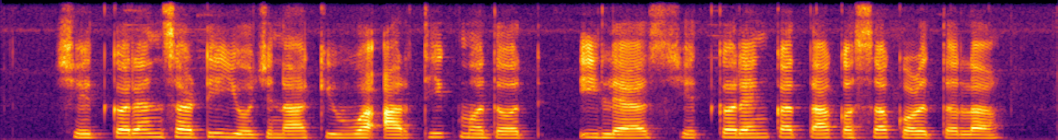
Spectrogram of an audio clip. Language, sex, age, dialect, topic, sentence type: Marathi, female, 25-30, Southern Konkan, agriculture, question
